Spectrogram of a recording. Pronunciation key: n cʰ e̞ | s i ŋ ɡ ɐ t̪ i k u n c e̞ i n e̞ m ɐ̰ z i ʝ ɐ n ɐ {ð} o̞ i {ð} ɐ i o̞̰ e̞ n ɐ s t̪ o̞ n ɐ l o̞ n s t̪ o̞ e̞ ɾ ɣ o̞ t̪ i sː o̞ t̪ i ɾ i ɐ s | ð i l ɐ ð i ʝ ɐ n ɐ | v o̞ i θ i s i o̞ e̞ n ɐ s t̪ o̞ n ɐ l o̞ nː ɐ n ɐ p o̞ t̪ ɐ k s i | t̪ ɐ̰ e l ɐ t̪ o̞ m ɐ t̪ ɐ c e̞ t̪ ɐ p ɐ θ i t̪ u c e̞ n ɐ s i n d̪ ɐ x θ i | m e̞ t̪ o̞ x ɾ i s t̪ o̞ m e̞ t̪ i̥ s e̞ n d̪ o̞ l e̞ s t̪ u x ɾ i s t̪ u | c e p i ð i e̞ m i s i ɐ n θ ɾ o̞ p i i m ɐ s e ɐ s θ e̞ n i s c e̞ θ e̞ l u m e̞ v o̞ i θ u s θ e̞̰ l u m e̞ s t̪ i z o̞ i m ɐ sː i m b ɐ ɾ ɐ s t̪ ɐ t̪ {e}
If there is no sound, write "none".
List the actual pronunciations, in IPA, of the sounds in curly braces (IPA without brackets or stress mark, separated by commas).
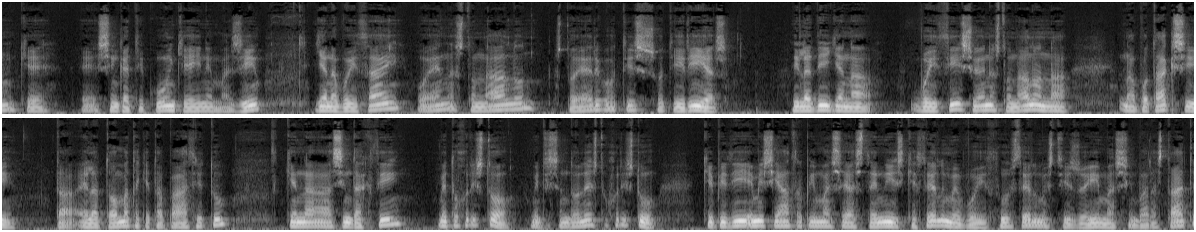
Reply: v, θ, e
